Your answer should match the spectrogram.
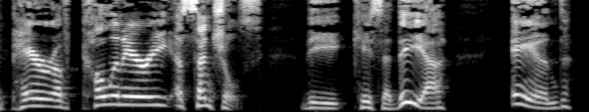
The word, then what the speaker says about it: quesadilla: of pronunciation is that when you see two L's together it makes the Y sound you already know this with a pair of culinary Essentials the quesadilla and Pollo the humor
